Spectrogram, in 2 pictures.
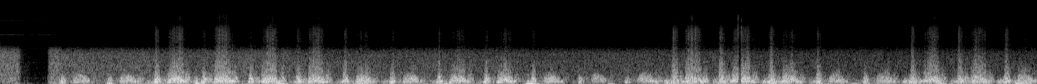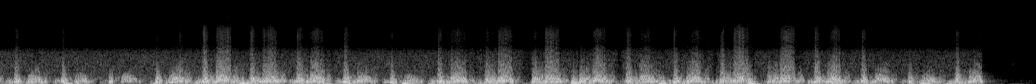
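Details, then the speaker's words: Fetal heartbeat on Doppler: rapid, rhythmic whooshing at about 128 beats a minute, within the normal range. "그럼 지금 이제 태아 심장 박동 소리를 한번 들어보도록 하겠습니다"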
